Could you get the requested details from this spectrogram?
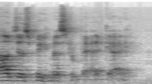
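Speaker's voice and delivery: plain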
